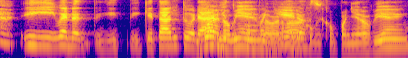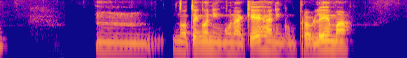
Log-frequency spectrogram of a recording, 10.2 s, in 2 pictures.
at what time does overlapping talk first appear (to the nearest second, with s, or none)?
2 s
